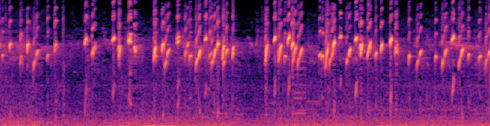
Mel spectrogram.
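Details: European goldfinch, a wild female, chattering to encourage a male into song: energetic high twittering phrases of rapid tinkling and buzzy notes, delivered in bursts about a second long with short pauses.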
